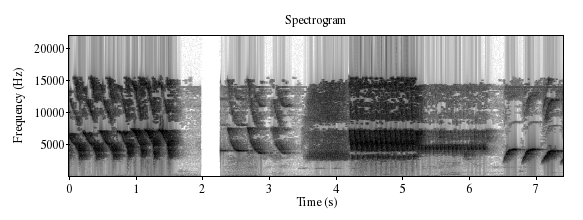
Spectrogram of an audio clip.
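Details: An F1 Scotch Fancy canary, kept as a vocal tutor for young canaries, sings a loud, high song of rapid repeated trills and chirped phrases, broken by brief pauses and a sustained buzzy roll; Belgian canary.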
